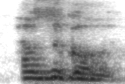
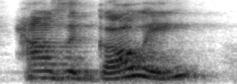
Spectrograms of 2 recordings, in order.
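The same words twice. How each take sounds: First: Low, run-together "how's it going"; casual greeting. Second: Loud, clearly separated "how's it going"; emphatic repeat. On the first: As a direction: imitate a tossed-off "how's it going". Retells ex's casual greeting. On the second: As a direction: imitate repeating "how's it going" for someone puzzled. Ex repeats greeting, not understood. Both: Retold or imitated.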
